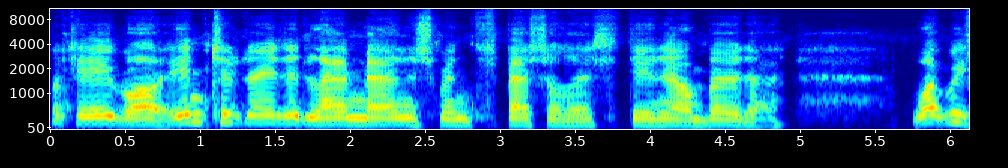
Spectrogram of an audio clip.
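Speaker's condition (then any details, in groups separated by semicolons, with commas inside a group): Head and neck cancer surgery; large tumor removed from side of neck, reconstructive surgery, crooked head since; ongoing throat challenges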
